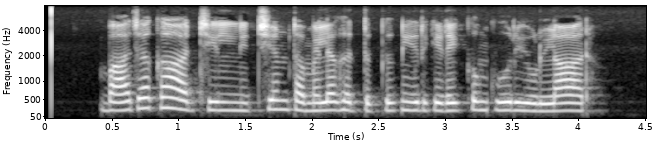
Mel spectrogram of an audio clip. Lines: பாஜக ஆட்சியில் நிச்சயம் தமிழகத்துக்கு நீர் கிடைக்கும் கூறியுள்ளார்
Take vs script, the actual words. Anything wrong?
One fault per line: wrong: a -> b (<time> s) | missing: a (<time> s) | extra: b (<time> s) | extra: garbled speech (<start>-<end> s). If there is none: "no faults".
no faults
